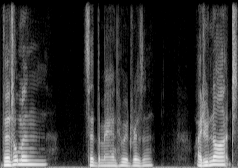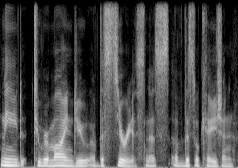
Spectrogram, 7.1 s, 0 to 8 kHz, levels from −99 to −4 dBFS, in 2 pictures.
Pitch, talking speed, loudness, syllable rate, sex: 140 Hz, 170 wpm, -19 LUFS, 4.8 syllables/s, male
